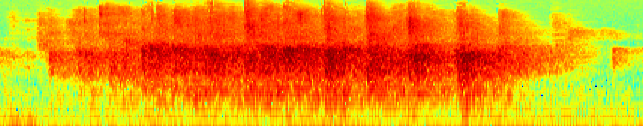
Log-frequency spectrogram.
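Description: Audience applauding: the clapping builds quickly, holds for about two seconds, then dies away near the end.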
